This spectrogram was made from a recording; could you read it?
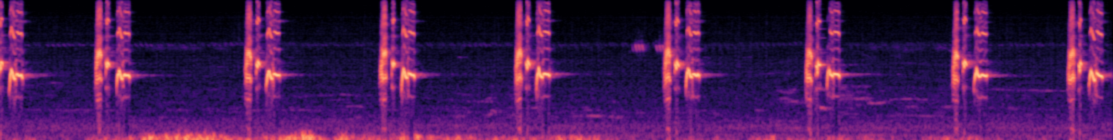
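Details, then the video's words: Loud Sooty-headed Bulbul singing to challenge rivals and bring wild birds near: nine brief liquid chirp phrases, each ending in a short slide, spaced over eleven seconds; a soft low rumble early on. "Suara Burung KUTILANG GACOR Memanggil Lawan Burung Kutilang Liar Auto Nyaut dan Mendekat"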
